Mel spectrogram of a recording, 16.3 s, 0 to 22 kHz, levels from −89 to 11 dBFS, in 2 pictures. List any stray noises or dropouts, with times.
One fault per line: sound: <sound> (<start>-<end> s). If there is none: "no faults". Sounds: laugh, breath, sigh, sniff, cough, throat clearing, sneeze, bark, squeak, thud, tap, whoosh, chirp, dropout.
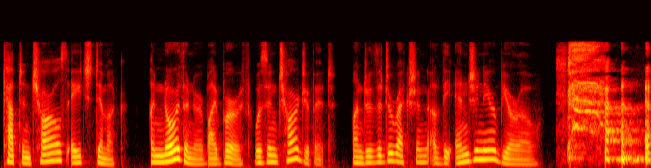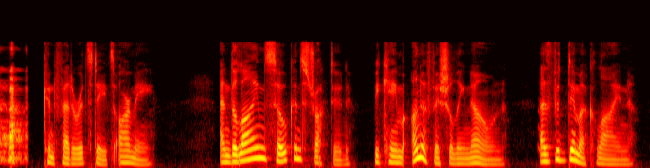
sound: laugh (6.9-8.5 s)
